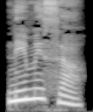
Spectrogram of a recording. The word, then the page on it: ನೆಮ್ಮಿಸು: Kannada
